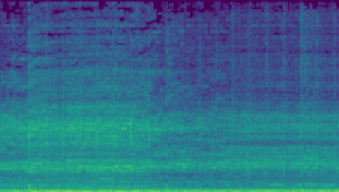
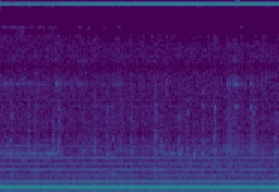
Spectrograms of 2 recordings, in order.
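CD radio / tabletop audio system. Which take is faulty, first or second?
second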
